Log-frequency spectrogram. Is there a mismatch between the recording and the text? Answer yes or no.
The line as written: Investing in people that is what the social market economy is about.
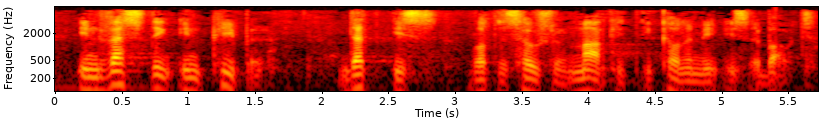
no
